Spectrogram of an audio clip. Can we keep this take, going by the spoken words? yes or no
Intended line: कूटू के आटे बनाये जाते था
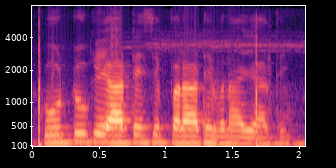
no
